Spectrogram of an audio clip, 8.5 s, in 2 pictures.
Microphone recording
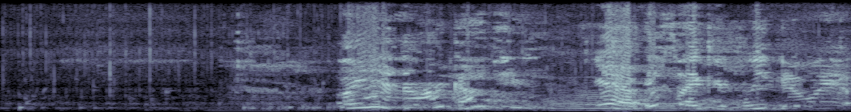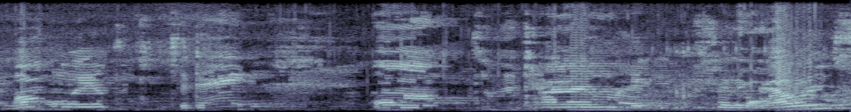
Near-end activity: present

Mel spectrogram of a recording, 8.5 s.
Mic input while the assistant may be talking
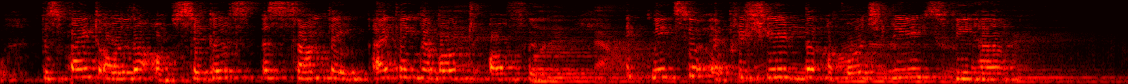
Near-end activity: present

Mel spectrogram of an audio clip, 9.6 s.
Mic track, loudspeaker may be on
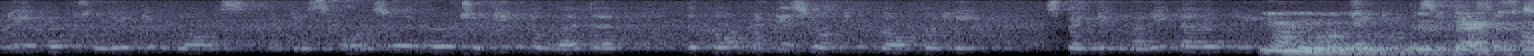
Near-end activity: present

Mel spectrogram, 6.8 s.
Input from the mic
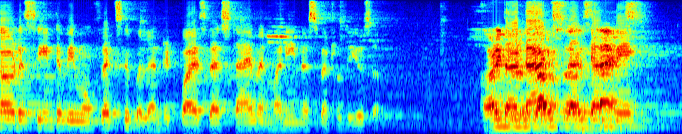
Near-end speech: present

